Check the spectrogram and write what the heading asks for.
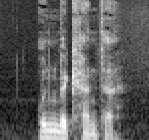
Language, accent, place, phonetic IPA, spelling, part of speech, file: German, Germany, Berlin, [ˈʊnbəkantɐ], unbekannter, adjective, De-unbekannter.ogg
- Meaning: 1. comparative degree of unbekannt 2. inflection of unbekannt: strong/mixed nominative masculine singular 3. inflection of unbekannt: strong genitive/dative feminine singular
